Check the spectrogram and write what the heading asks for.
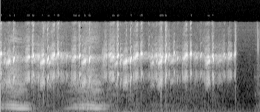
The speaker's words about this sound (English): Here comes bullfrogs and chorus frogs.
